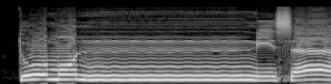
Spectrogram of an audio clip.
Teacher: Alif ini huruf mad bertemu hamzah dalam satu kalimat, panjangnya 5 harokat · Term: mad wajib muttasil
